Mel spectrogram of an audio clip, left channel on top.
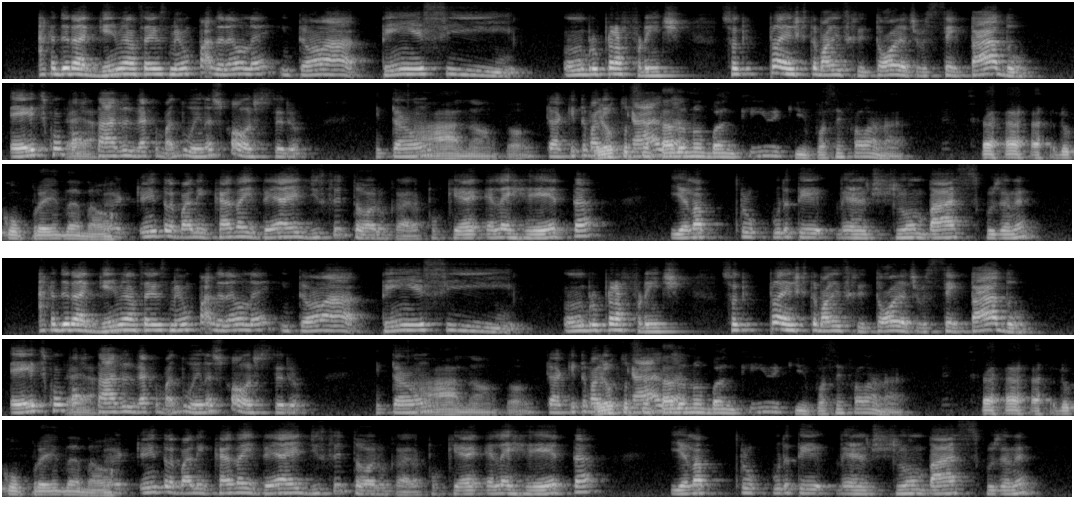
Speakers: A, on the left; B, on the left.
A: A cadeira gamer, ela segue esse mesmo padrão, né? Então ela tem esse ombro pra frente. Só que pra gente que trabalha em escritório, tipo, sentado, é desconfortável,
B: É.
A: vai acabar doendo as costas, entendeu? Então,
B: Ah, não. Então,
A: pra quem trabalha
B: eu
A: em
B: tô
A: casa,
B: sentado no banquinho aqui, não posso nem falar nada. <laughs> Não comprei ainda, não.
A: pra quem trabalha em casa, a ideia é de escritório, cara, porque ela é reta e ela procura ter é, lombar, essas coisas, né?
